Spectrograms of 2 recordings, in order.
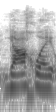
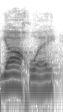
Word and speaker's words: Yahweh: The reason we pronounce it Yahweh or Jehovah is the vowels were taken from Adonai and placed underneath the consonants of Yahweh to give us a pronunciation of the name.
